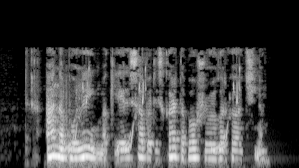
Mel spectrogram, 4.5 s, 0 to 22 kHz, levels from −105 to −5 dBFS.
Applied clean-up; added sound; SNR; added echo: classical method spectral subtraction.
